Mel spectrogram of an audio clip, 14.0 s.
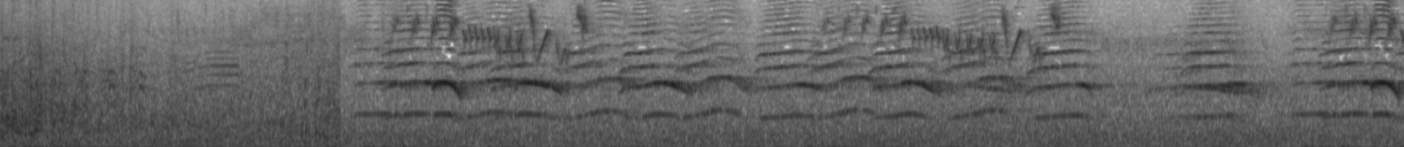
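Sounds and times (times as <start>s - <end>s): bird trills: 0.0s - 7.1s
birds calling: 0.0s - 14.0s.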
